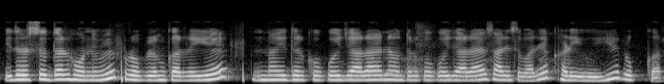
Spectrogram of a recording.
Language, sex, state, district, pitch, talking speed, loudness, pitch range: Hindi, female, Delhi, New Delhi, 210 Hz, 270 wpm, -14 LUFS, 200-220 Hz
